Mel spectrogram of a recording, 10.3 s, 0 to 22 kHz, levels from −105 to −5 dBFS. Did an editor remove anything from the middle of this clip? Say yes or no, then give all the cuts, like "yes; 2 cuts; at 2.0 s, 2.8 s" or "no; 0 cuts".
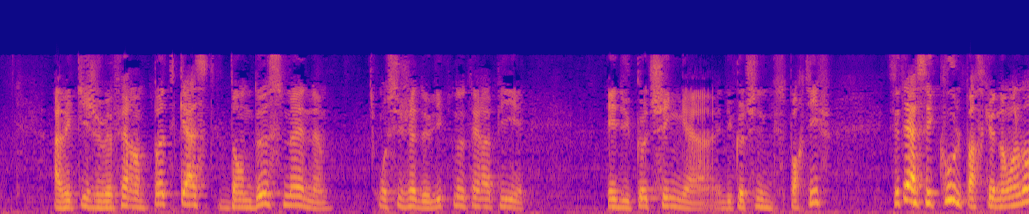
no; 0 cuts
